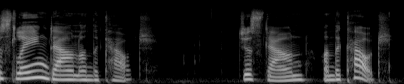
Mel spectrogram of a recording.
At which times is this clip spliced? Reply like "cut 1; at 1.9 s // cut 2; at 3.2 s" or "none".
cut 1; at 2.7 s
